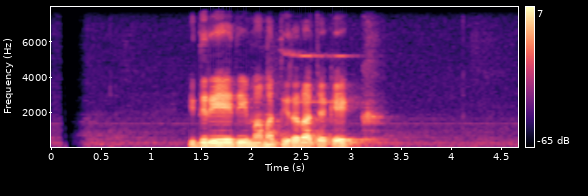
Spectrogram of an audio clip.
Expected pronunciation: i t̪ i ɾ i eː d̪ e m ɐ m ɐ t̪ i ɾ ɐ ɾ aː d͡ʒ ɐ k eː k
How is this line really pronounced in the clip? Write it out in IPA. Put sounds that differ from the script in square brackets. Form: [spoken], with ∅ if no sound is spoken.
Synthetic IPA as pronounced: i [d̪] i ɾ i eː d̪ [i] m ɐ m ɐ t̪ i ɾ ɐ ɾ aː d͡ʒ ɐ k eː k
